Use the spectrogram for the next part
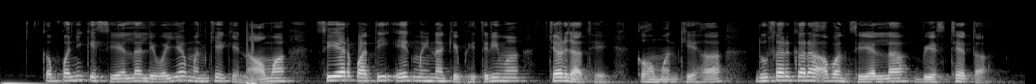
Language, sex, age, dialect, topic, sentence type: Chhattisgarhi, male, 18-24, Western/Budati/Khatahi, banking, statement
